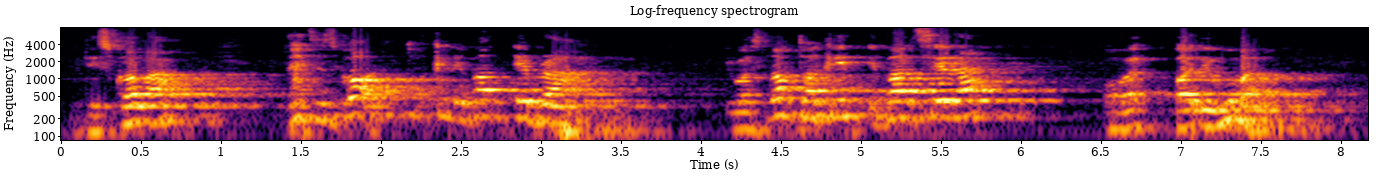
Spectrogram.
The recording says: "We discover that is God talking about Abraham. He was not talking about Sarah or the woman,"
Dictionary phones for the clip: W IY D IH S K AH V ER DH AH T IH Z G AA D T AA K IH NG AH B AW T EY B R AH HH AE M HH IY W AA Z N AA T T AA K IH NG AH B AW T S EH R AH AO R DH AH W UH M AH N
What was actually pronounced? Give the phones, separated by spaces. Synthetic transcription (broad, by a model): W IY D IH S K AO V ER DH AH T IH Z G AA D T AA K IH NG AH B AW T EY B R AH HH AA M HH IY W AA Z N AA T T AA K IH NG AH B AW T S EH R AH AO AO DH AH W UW M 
